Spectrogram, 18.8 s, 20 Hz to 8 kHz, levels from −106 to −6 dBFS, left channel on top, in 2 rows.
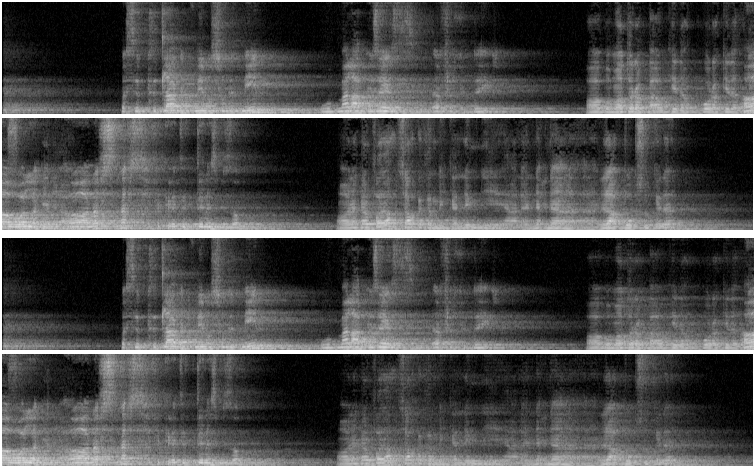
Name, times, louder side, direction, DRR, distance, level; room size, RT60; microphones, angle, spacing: voice 1, 1.5-3.4 4.0-6.1 9.2-12.4, equal, 5° right, 2 dB, 1.8 m, -30 dB
voice 2, 7.3-10.3 13.6-17.9, left 2 dB, 40° left, 5 dB, 1.4 m, -34 dB
28.0 x 13.5 x 7.4 m, 2.9 s
head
